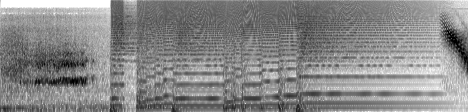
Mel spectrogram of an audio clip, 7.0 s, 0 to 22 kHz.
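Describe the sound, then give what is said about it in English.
Tires of a street-legal Porsche Cayman GT4 sports car skidding: a loud, sustained squeal with stepped shifts in pitch, ending in a brief rising sweep. “That's not your car. That's a street-legal Porsche Cayman GT4!”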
